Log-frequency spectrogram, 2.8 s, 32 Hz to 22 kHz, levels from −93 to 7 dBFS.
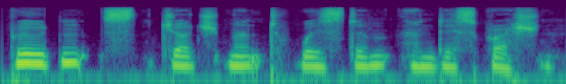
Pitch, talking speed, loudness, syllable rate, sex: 140 Hz, 105 wpm, -21 LUFS, 4.2 syllables/s, male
